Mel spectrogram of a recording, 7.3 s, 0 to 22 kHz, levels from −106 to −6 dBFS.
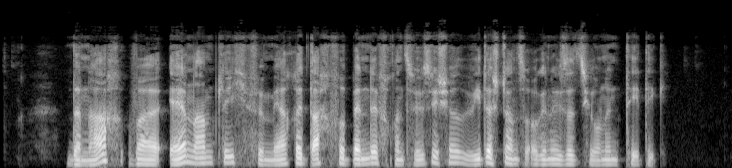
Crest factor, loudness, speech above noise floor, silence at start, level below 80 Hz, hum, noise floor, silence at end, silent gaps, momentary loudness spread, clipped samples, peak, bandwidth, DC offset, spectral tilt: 20 dB; -22 LUFS; 59 dB; 0.7 s; -62 dBFS; none; -80 dBFS; 0.8 s; none; 9 LU; under 0.1%; -2 dBFS; 9.8 kHz; under 0.1%; -5 dB/octave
